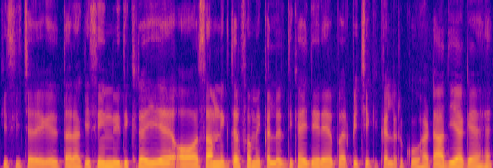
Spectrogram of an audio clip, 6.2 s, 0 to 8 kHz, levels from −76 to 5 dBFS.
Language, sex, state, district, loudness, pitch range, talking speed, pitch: Hindi, male, Himachal Pradesh, Shimla, -16 LUFS, 125-155 Hz, 235 wpm, 145 Hz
